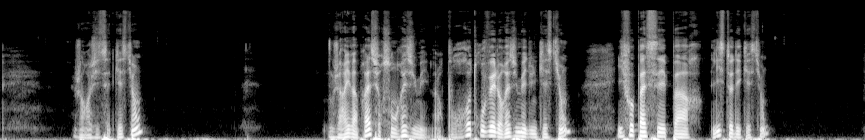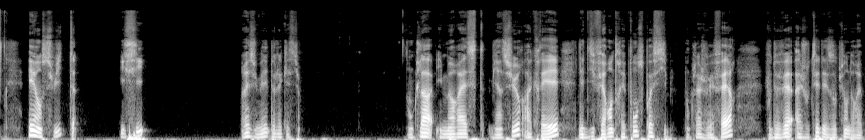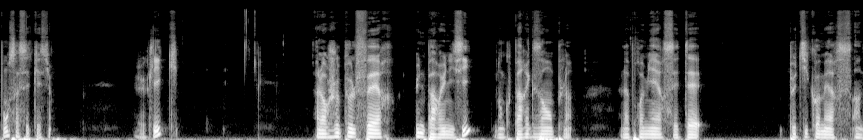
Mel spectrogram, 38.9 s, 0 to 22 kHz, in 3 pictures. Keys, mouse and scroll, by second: 0.4 click, 0.8 scroll up 2, 2.2 click, 7.8 click, 10.0-10.6 scroll down 4, 11.5 click, 17.9 click, 28.4 click, 35.3 click, 37.7 click.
